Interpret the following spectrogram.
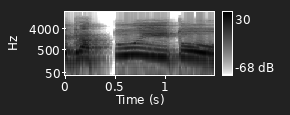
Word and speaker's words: gratuito: A gente pronuncia gratuito, é uma palavra paroxítona, OK?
